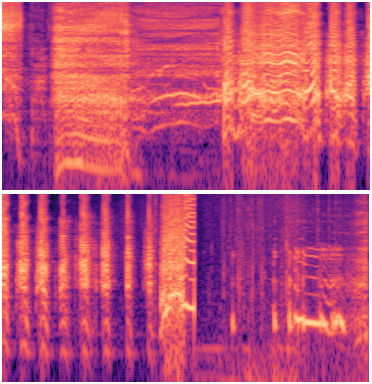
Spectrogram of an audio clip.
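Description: A man making exaggerated, animal-like throat noises in a Gollum-style impression. First a wavering, rising cry, then a fast run of gulping clicks, then a sudden loud yell about four seconds in.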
